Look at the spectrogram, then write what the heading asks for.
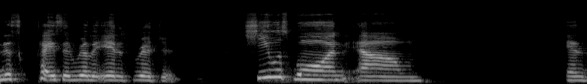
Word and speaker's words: Lena Richard: would say richard because in louisiana we have both the english and the uh french pronunciation and you see when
